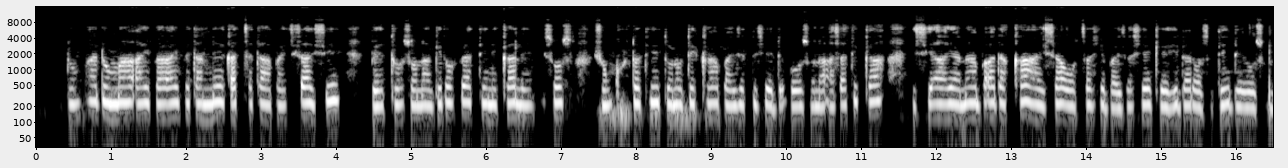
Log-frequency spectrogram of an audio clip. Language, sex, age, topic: Gamo, male, 18-24, government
